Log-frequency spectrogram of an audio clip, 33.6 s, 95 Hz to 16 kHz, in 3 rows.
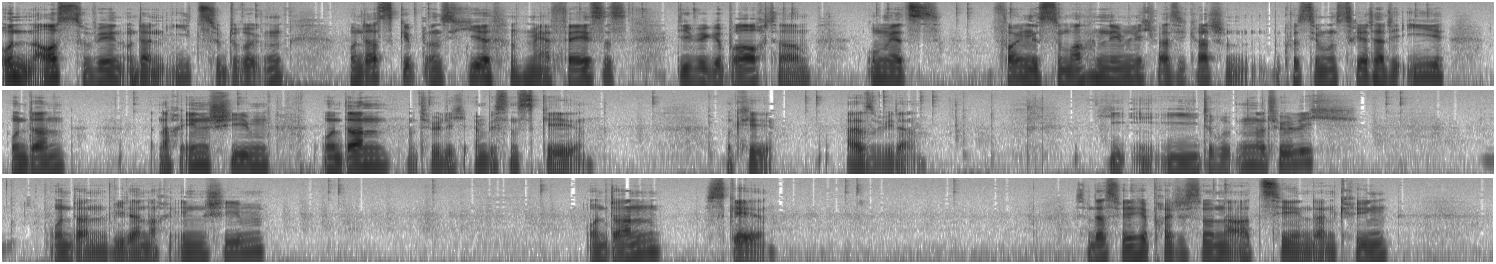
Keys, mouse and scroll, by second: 0.2 i, 2.6 a, 3.2 click, 3.5-9.9 middle drag, 9.6 i, 10.3-11.5 middle drag, 12.2-17.1 drag, 17.3-20.2 middle drag, 20.5 i, 22.5-24.9 middle drag, 24.9-27.8 drag, 28.8-31.5 drag, 32.0-33.5 middle drag.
